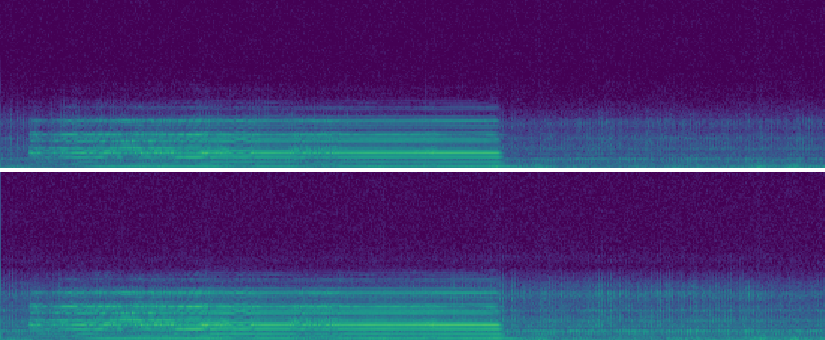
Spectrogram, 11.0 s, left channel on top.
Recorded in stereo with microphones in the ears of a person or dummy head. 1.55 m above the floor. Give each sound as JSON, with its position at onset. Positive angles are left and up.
{"t": 0.4, "sound": "a violin", "side_deg": -5}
